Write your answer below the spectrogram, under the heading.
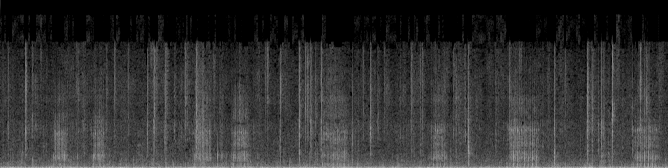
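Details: Indoors near an open fire, a cat keeps up an unbroken, rumbling purr while wood crackles and pops in short bursts.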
